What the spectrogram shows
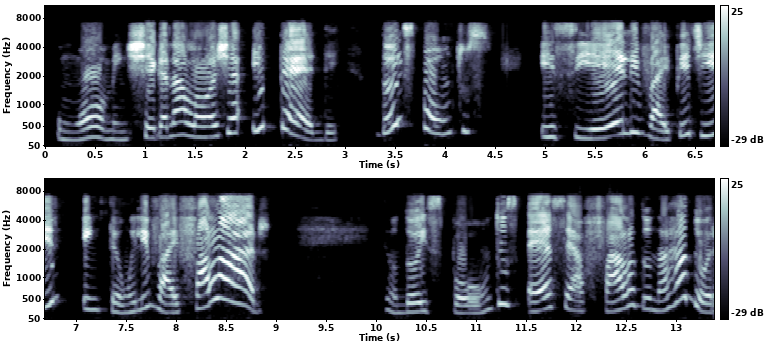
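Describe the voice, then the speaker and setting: Female teacher for a video lesson, high voice with lively rise and fall, slow patient delivery. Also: no echo, highs cut off. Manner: slow, patient explaining to children.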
